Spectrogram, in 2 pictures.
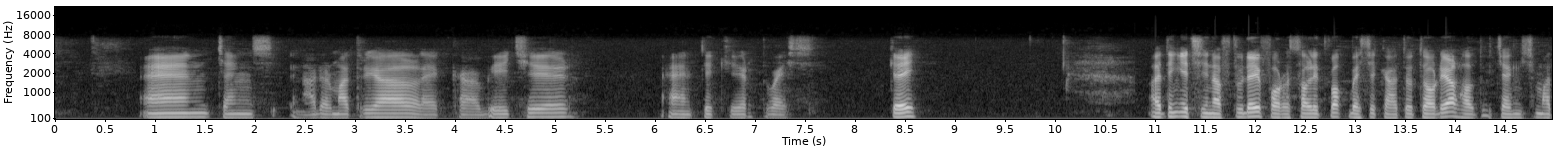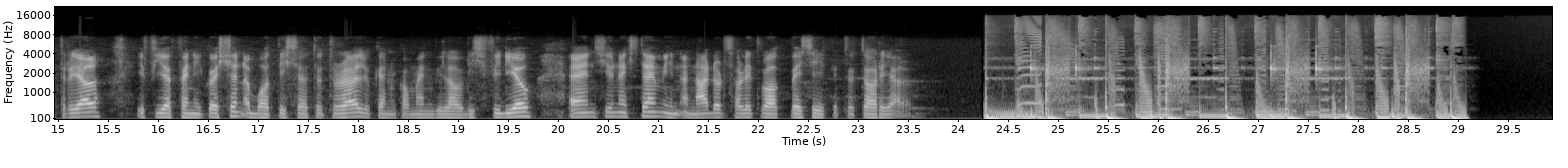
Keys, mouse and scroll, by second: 9.7 click.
